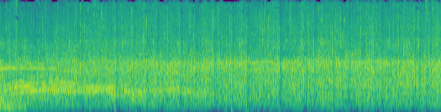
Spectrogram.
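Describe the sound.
A theater audience applauds to welcome the co-hosts of a movie event. Loud, dense clapping from a large crowd fills the whole stretch, with brief cheering voices near the start.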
